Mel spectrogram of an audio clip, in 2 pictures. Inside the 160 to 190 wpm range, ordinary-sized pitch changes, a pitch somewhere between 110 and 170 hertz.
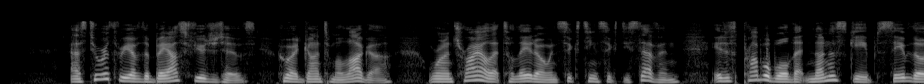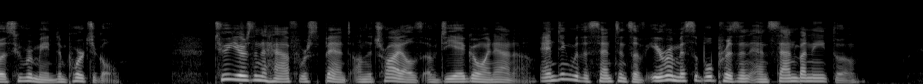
Yes: average, 180 wpm; average, 4.8 semitones; low, 135 Hz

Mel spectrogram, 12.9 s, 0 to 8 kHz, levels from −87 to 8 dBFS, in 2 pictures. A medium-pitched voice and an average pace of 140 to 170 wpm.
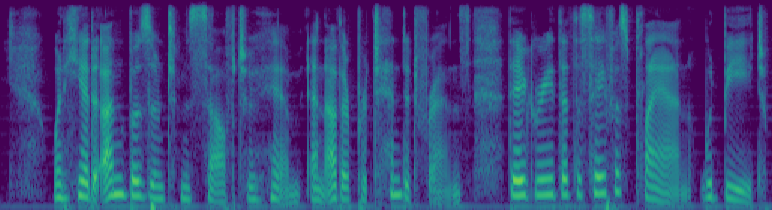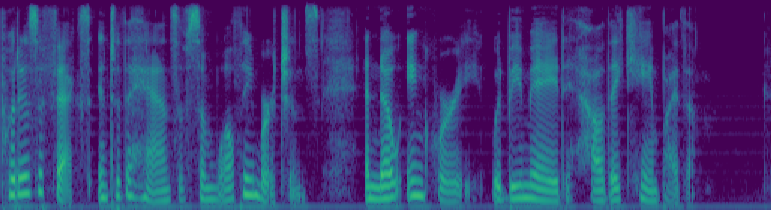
No: medium, 180 Hz; average, 190 wpm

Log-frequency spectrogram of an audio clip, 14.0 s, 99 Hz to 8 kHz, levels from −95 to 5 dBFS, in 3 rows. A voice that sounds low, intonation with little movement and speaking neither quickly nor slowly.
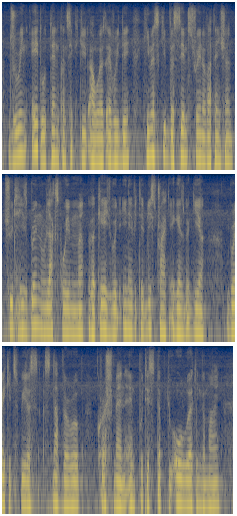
No: low, 120 Hz; narrow, 1.8 semitones; fast, 210 wpm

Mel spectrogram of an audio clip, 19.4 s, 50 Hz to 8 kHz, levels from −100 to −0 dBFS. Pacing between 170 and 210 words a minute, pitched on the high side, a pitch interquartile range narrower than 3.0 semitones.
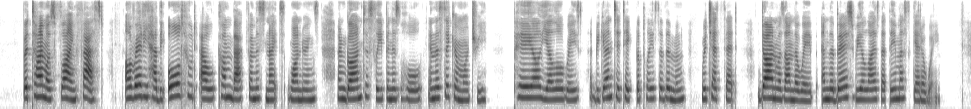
Yes: average, 175 wpm; high, 245 Hz; narrow, 2.4 semitones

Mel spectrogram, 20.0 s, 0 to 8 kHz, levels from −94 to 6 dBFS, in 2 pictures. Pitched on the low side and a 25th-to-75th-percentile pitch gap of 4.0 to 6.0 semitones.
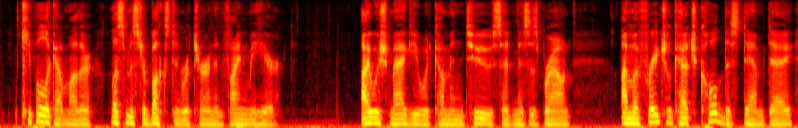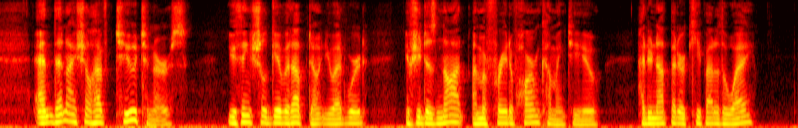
Yes: low, 120 Hz; average, 4.4 semitones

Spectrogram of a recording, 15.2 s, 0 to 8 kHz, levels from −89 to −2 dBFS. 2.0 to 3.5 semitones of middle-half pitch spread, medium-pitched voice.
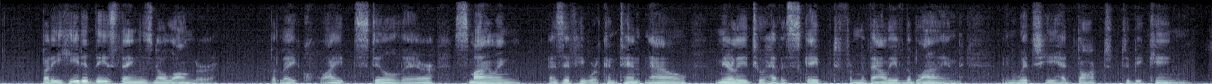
No: average, 3.2 semitones; very low, 95 Hz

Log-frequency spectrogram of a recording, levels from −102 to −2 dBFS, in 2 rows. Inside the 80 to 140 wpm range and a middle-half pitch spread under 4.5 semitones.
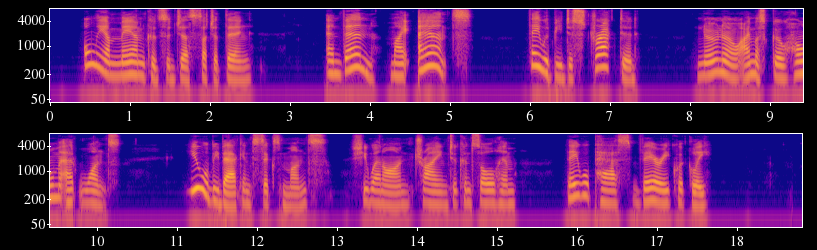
No: slow, 135 wpm; average, 5.1 semitones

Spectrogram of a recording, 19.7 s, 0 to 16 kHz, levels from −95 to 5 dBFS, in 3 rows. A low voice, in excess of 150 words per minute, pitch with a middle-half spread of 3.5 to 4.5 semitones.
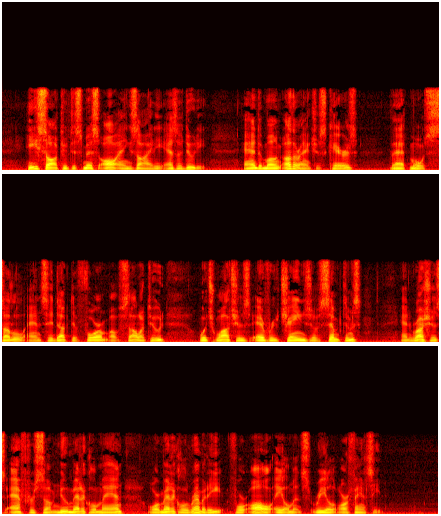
No: low, 105 Hz; slow, 135 wpm; average, 4.2 semitones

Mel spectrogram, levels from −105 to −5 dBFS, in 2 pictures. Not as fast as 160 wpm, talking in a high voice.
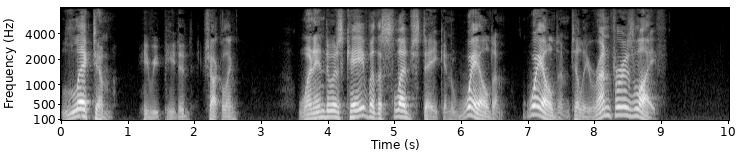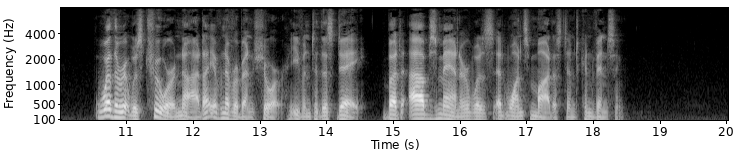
No: average, 145 wpm; low, 100 Hz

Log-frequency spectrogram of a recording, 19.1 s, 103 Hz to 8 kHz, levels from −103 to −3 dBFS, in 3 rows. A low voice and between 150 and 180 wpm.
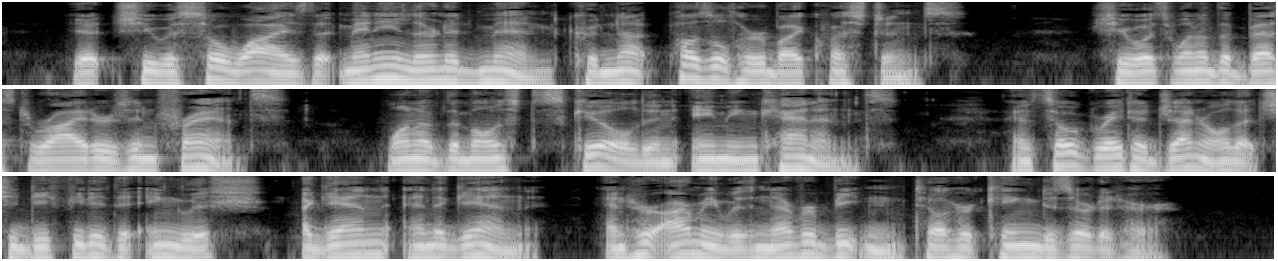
Yes: low, 105 Hz; average, 175 wpm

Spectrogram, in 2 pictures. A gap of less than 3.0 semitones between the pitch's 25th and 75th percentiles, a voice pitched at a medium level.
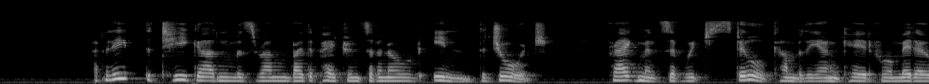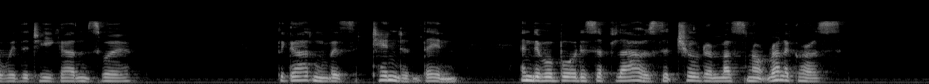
Yes: narrow, 2.6 semitones; medium, 160 Hz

